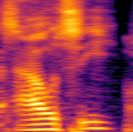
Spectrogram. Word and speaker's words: Aussie: I'm saying Aussie. – Aussie. – Aussie. – Aussie. – Yeah, even if there's two S's there, like, you got to break the rules for American pronunciations.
